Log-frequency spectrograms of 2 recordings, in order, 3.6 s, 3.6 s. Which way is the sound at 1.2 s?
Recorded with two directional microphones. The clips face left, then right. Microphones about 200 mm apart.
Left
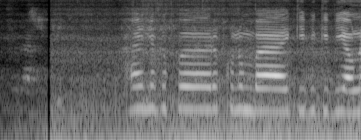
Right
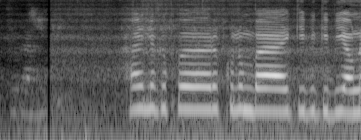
Centre (ahead or behind).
